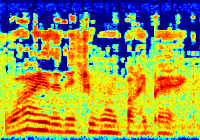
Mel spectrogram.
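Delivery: a softly voiced puzzled boss; hushed mock question. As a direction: probe him quietly. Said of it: "He said".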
